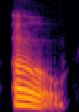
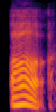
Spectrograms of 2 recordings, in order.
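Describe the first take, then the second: First: The vowel is a full, long O sound. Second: The vowel is a short, reduced uh sound. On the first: The speaker calls it wrong. "That fifth syllable written out is O H, like O" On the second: The speaker calls it right. "but pretty much everybody tends to say uh"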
